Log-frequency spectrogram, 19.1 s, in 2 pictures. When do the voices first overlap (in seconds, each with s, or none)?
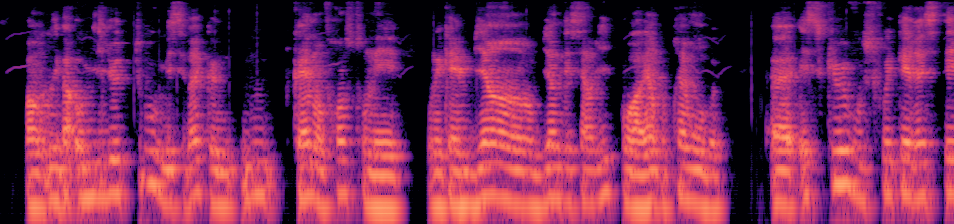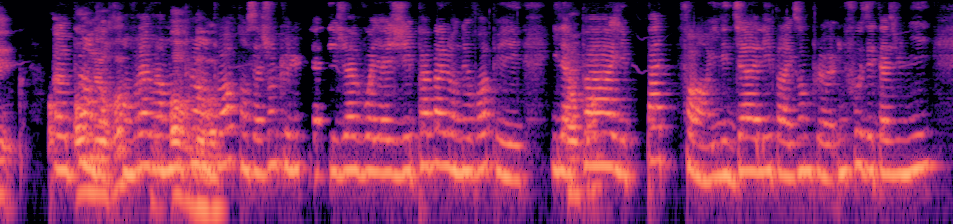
10.1 s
